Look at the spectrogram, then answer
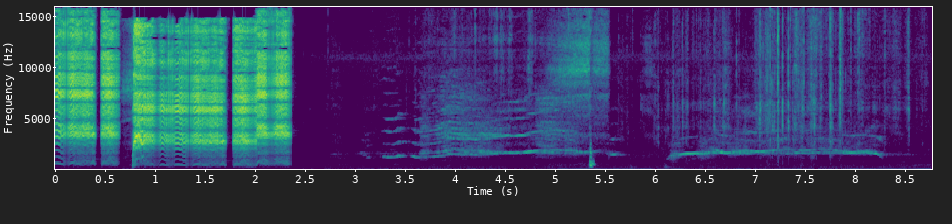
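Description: A frog gives a harsh, piercing scream, then drawn-out squealing wails.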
